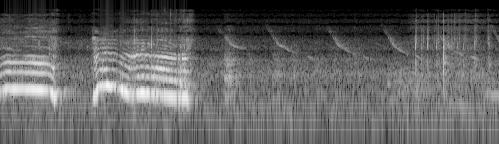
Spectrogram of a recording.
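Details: Great Pyrenees dog that dislikes its injured owner on crutches gives two loud, sliding whines, each bending up then falling away, followed by quieter background with repeated downward chirps and light clicks.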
